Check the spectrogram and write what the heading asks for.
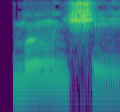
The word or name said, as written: moonshee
